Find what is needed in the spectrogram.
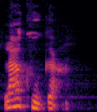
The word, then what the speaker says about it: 落雁: 这里的点心就叫做金阁，是一款口感绵密细致的落雁，沉鱼落雁的落雁，日文念作拉库嘎。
